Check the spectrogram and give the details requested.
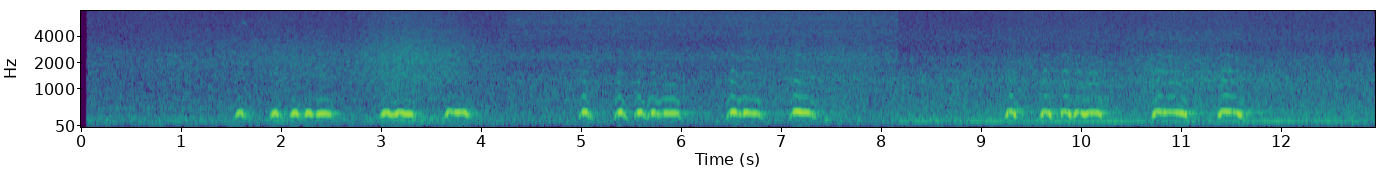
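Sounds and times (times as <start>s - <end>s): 
owl: 1.5s - 4.0s, 5.0s - 7.5s, 9.2s - 11.8s.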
